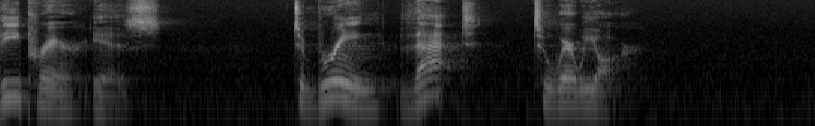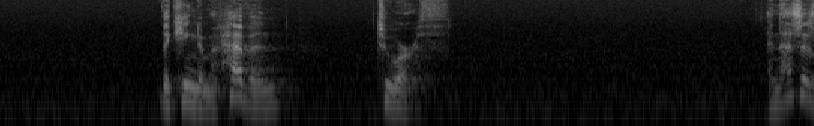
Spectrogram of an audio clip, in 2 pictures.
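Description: A middle-aged man speaks with emphasis through a microphone in a large echoing hall, pausing between phrases.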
